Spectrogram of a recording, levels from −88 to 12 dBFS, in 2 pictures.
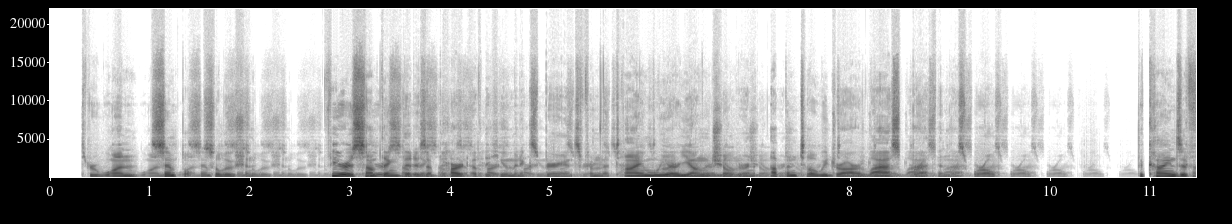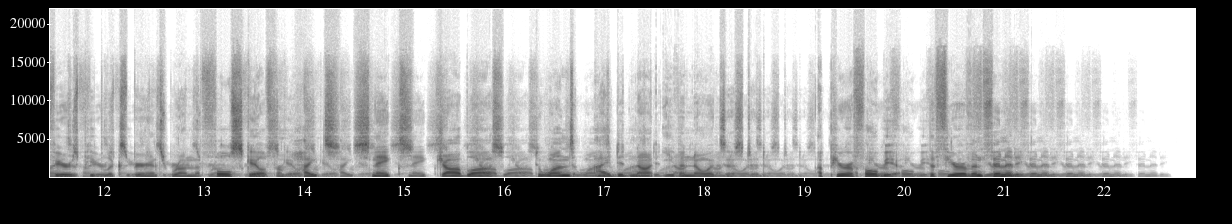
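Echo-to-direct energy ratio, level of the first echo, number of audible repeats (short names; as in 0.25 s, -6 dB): -11.5 dB, -12.5 dB, 4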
